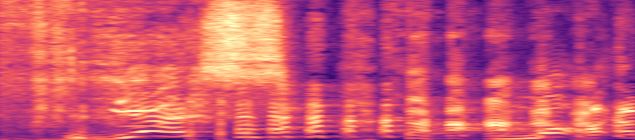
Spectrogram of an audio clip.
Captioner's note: laugh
